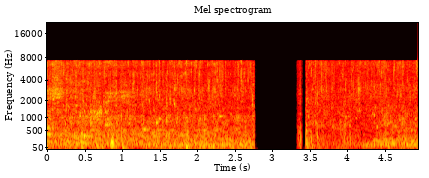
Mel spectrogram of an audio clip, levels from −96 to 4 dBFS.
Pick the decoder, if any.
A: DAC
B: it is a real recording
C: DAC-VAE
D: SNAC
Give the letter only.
B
